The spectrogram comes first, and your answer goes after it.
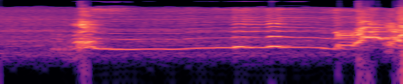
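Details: Bug, a Pug and Boston Terrier cross, at play: a sustained, steady, nasal whine held for almost two seconds, with brief scuffling noises at its start and end.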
